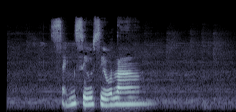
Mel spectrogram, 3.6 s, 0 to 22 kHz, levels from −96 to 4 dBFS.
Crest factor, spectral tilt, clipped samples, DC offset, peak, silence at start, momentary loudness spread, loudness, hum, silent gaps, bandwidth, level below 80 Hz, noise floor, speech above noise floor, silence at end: 22 dB; -4.5 dB/octave; under 0.1%; under 0.1%; -8 dBFS; 0.75 s; 20 LU; -26 LUFS; none; none; 13 kHz; -78 dBFS; -55 dBFS; 29 dB; 1.25 s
